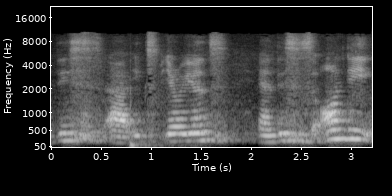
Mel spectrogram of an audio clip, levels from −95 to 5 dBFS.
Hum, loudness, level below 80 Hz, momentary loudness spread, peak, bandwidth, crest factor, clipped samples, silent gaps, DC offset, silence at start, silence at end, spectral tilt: none; -22 LUFS; -62 dBFS; 10 LU; -4 dBFS; 11 kHz; 18 dB; under 0.1%; none; under 0.1%; 0 s; 0 s; -3 dB/octave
